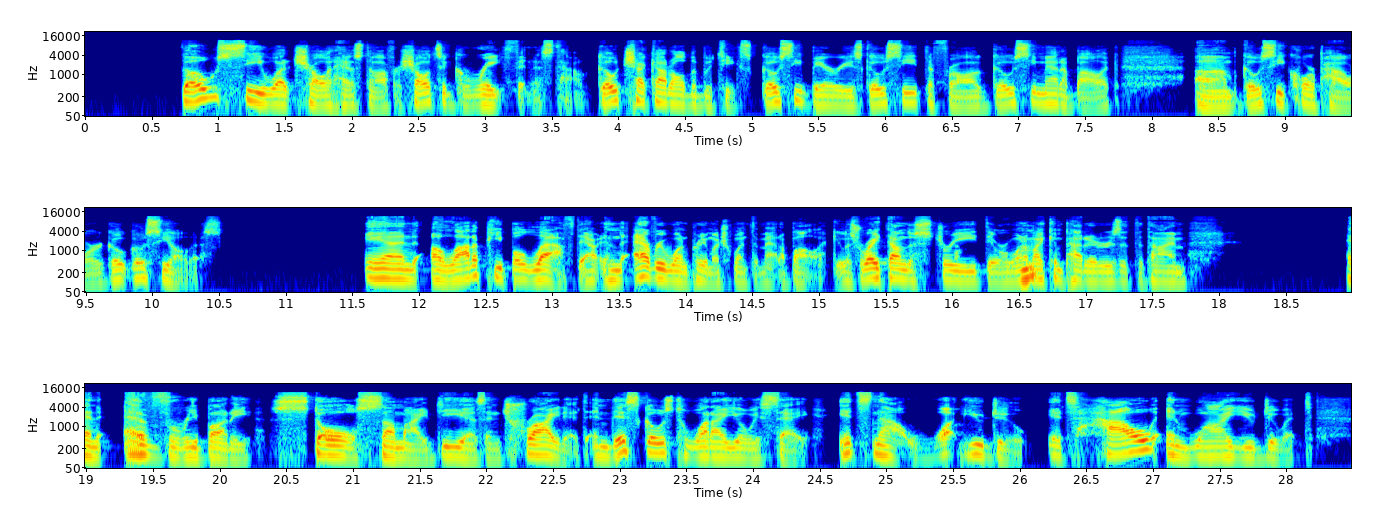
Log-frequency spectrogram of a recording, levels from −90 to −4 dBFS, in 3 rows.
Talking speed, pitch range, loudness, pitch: 200 wpm, 105-125 Hz, -30 LUFS, 115 Hz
